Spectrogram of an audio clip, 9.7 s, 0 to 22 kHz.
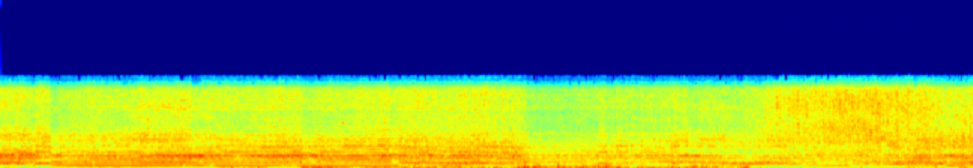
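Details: Walrus TQI 1500 pump: loud continuous rushing roar with a steady whine and rough rumbling bursts underneath; loud pump noise, cause unclear.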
